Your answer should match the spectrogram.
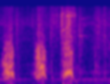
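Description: Vincent, the dog from the TV series Lost, barks in three loud, evenly spaced bursts, with a fainter fourth bark starting right at the end.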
